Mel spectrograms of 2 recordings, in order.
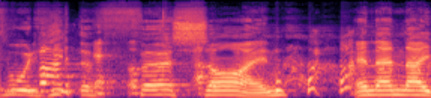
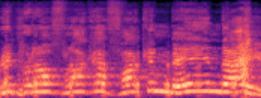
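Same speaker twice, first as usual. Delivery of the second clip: high-pitched, acted-out yell; 8 semitones higher than usual. Retelling helping a car into the car park: imitating own past yelling. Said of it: "And I'm yelling out".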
